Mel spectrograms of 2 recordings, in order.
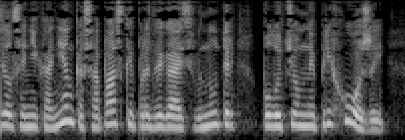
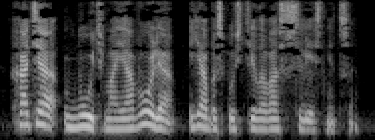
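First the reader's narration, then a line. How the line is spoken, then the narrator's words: Spiteful invitation. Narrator (Russian): злобно пригласила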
